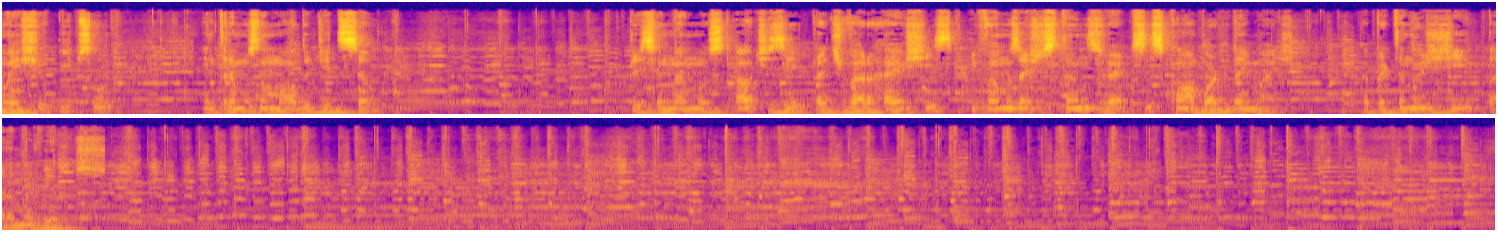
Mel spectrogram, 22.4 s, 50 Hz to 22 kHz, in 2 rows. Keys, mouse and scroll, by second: 2.4 click, 4.6 shift+middle click, 4.7 scroll up 2, 5.0 shift+middle click, 5.8 click, 6.7 Tab, 7.4 click, 8.5 alt+z, 9.5 g, 12.4 click, 12.8 g, 15.3 click, 15.6 g, 17.3 click, 17.6 g.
